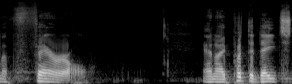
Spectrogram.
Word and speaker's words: Farel: But a man by the name of William Farel, that's how we would pronounce the first name now in our time, but a man by the name of William Farel.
